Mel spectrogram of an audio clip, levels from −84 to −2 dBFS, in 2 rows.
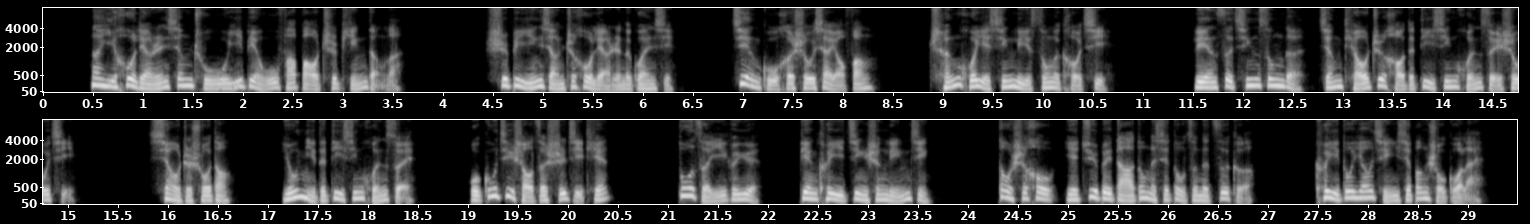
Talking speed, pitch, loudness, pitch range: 240 characters per minute, 135 Hz, -22 LUFS, 115-160 Hz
